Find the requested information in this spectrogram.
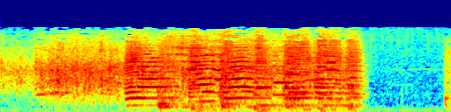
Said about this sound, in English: Just give me that cheer. That's what we need.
